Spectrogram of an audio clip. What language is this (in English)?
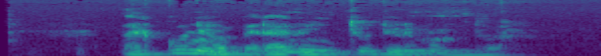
Italian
